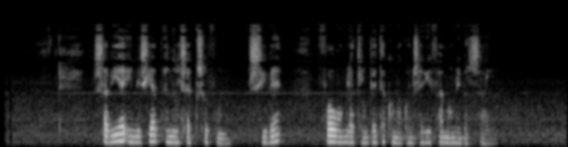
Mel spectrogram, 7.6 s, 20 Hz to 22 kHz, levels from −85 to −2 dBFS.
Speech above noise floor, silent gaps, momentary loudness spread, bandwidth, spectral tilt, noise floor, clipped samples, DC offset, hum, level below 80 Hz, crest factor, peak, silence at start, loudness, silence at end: 28 dB; none; 22 LU; 11.5 kHz; -4.5 dB/octave; -56 dBFS; under 0.1%; under 0.1%; none; -76 dBFS; 22 dB; -8 dBFS; 0.8 s; -28 LUFS; 0.95 s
